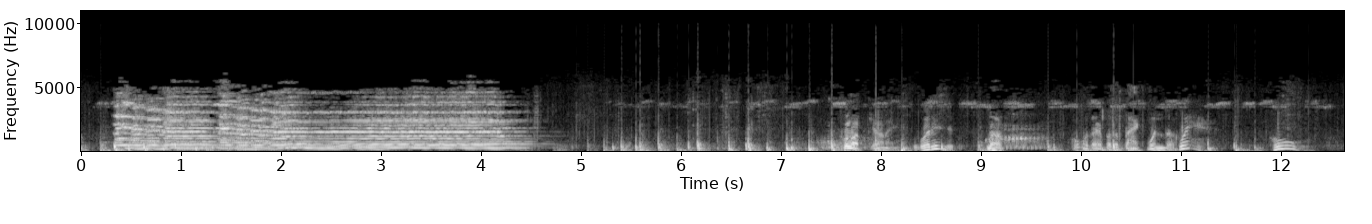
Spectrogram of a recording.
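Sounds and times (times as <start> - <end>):
horse hooves clip-clopping at a walking pace: 0.0 - 0.7, 4.6 - 12.4
sustained musical chord: 0.3 - 4.7
speech: 8.4 - 12.3.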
